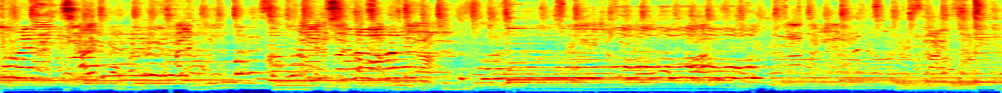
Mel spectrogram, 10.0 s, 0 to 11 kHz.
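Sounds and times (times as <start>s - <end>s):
woman singing into microphone: 0.0s - 8.3s
bass: 0.0s - 10.0s
guitar: 0.0s - 10.0s
keyboard chords: 0.0s - 10.0s.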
